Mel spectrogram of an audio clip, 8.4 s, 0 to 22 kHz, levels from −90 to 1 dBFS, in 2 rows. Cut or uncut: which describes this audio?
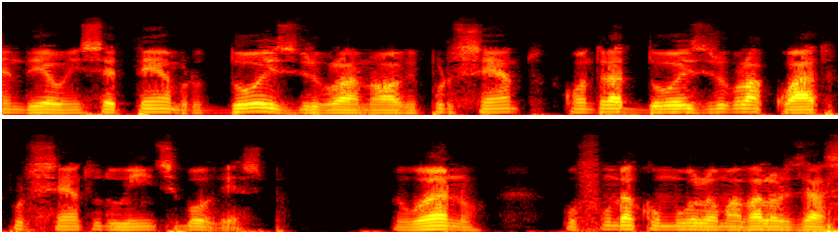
cut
